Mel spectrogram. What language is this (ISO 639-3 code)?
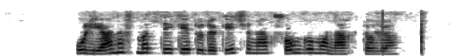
chm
